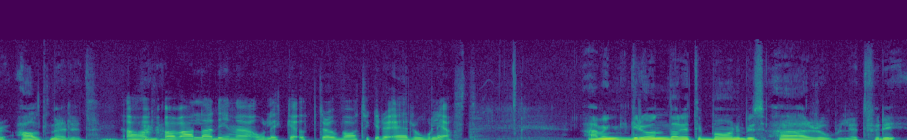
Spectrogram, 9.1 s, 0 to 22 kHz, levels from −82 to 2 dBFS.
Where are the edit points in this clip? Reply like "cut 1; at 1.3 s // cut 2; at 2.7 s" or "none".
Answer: none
